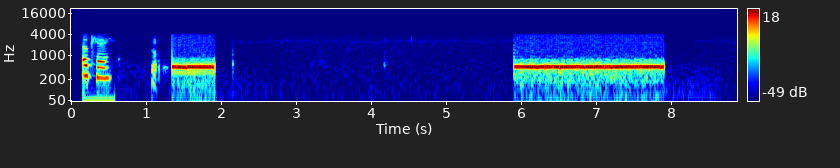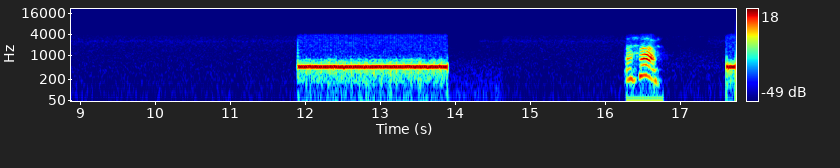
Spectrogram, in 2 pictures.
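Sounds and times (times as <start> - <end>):
speech: 0.2 - 1.3, 16.4 - 16.8
phone line ringback tone on a repeated call attempt: 1.4 - 2.0, 5.9 - 8.0, 11.9 - 14.0.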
